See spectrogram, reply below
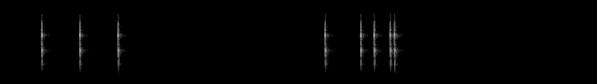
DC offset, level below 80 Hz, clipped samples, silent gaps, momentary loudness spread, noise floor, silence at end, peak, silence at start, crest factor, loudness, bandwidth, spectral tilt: under 0.1%; under -90 dBFS; under 0.1%; 1.56-3.23 s; 5 LU; under -90 dBFS; 2 s; -8 dBFS; 0.4 s; 30 dB; -30 LUFS; 11.5 kHz; 8 dB/octave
